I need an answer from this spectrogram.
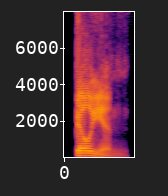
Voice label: "billion", American

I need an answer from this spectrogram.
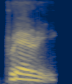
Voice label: "prairie", Indian; Dictionary

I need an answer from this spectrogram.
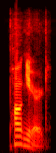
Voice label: "poniard", American

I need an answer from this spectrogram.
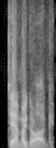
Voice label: "demagogue", American

